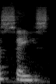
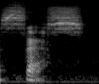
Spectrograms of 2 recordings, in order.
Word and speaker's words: says: pronúncia que não fica says, tá? Fica says. E play fica plays. Então, só atenção no say, fica say, I say, e she says, tá? Muda um pouquinho a pronúncia.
